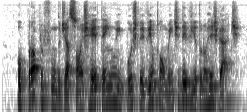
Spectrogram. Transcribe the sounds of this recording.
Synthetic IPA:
ʊpɾɔpɾjʊfũnd̪ʊd͡ʒɪasõj̃sɦet̪ẽj̃ʊĩpoʃt̪ʊevẽnt̪uawmẽnt͡ʃɪd̪evid̪ʊnʊɦezɡa̰t͡ʃɪ̥

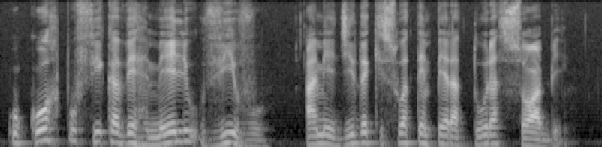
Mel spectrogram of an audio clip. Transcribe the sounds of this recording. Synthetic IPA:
ʊkoɾpʊfikɐveɾmeʎʊvivʊ | amed͡ʒid̪ɐkɪsuɐt̪ẽmpeɾat̪uɾɐsɔbɪ̰

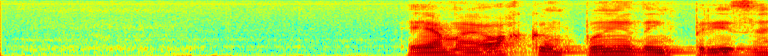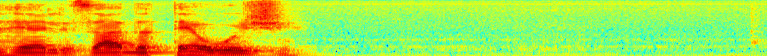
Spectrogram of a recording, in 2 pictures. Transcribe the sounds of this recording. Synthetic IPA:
ɛɐmajɔɾkɐ̃mpɐ̃ɲɐd̪ɐẽpɾezɐɦealizad̪ɐːt̪ɛoʒɪ

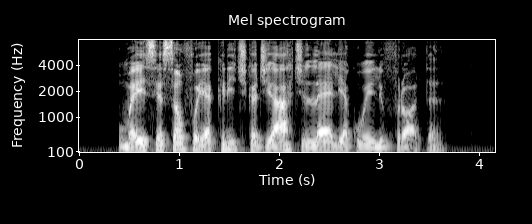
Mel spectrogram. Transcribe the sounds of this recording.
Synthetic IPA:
ũmɐesesɐ̃w̃fojɐkɾit͡ʃi̥kɐd͡ʒɪaɾt͡ʃɪlɛlɪɐkoelʊfɾɔt̪ɐ̰

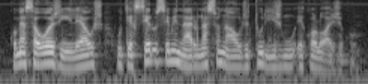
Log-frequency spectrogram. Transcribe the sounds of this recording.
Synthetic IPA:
komɛsɐoʒɪẽlɛwʃʊt̪eɾsejɾʊseminaɾjʊnasionawd͡ʒɪt̪uɾiʒmʊʔekolɔ̰ʒikʊ

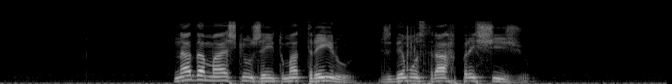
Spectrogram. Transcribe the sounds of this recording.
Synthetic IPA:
nad̪ɐmajskɪũʒejt̪ʊmat̪ɾejɾʊd͡ʒɪd̪emõst̪ɾaɾpɾest͡ʃiʒiʊ̰

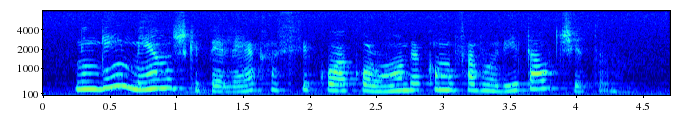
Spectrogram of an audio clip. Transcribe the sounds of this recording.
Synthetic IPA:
nĩŋɡẽj̃mẽnʊʃskɪpelɛklasi̥fikowɐkolõmbiɐkõmʊfavoɾit̪ɐawt͡ʃit̪ṵlʊ

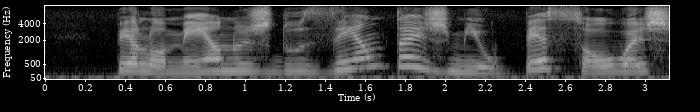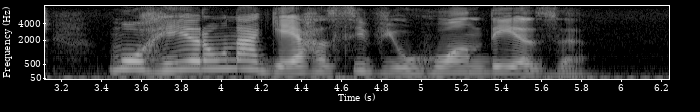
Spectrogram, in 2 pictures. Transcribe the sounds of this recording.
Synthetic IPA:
pelomẽnʊzd̪uzẽnt̪ɐzmiwpesowɐsmoɦeɾɐ̃w̃nɐɡɛɦɐsiviwɦuɐ̃nd̪ezɐ̰

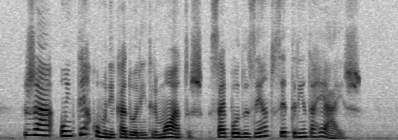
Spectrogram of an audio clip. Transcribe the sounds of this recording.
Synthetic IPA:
ʒaʊĩnt̪eɾkomũnikad̪oɾẽnt̪ɾɪmɔt̪ʊssajpoɾd̪uzẽnt̪ʊzɪt̪ɾĩnt̪ɐɦeajs

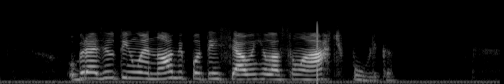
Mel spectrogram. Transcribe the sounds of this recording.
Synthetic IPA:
ʊbɾaziwt̪ẽj̃ũenoɾmɪpot̪ẽsiawẽj̃ɦelasɐ̃w̃aaɾt͡ʃɪ̥publikɐ

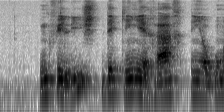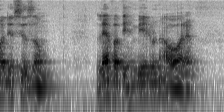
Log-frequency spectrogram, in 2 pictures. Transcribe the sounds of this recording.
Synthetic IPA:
ĩfeliʃd̪ɪkẽj̃eɦaɾẽj̃awɡũmɐd̪esizɐ̃w̃ | lɛvɐveɾmeʎʊnɐ̰ɔɾɐ̰

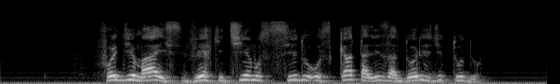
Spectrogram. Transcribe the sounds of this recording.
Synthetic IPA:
fojd͡ʒɪmajsveɾkɪt͡ʃĩɲɐ̃mʊsːid̪ʊʊskat̪alizad̪oɾɪzd͡ʒɪt̪ud̪ʊ

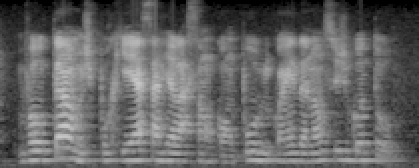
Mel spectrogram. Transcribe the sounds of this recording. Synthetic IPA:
vowt̪ɐ̃mʊspoɾkeɛsɐɦelasɐ̃w̃kõʊpublikʊaĩnd̪ɐnɐ̃w̃siizɡot̪o̰w

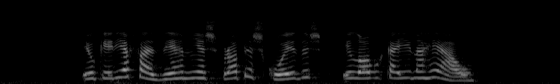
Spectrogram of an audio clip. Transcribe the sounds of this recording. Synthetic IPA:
ewkeɾiɐfazeɾmĩɲɐspɾɔpɾiɐskojzɐs | ɪlɔɡʊkainɐɦeaw

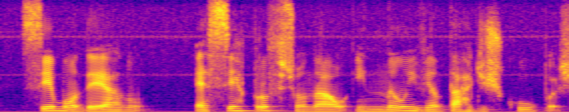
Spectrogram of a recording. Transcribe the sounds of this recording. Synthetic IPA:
seɾmod̪ɛɾnʊ̰ɛseɾpɾofi̥sionawɪnɐ̃w̃ĩvẽnt̪aɾd͡ʒiʃkuwpɐ̰ʃ

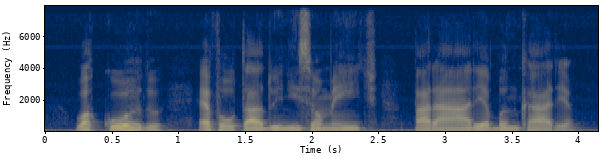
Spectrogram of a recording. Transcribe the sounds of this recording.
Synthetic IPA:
ʊakoɾd̪ʊɛvowt̪ad̪ʊinisiawmẽnt͡ʃɪ̥paɾɐːaɾjɐbɐ̃ŋkaɾjɐ

